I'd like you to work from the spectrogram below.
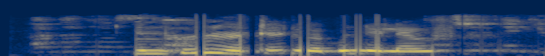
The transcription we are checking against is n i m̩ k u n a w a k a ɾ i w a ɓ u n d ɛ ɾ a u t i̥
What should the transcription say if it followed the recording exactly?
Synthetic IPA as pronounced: n i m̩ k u n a w a t a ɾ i w a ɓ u n d ɛ l a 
